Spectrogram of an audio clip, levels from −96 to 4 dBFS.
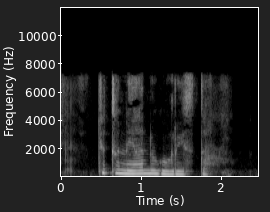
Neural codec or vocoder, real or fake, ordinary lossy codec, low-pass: codec, 16 kHz, 8 kbps, FunCodec, trained on LibriTTS, 25 frames a second; fake; MP3, 48 kbps; 7.2 kHz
